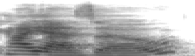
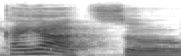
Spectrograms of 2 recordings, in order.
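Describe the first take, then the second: First: The name is said the American way. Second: The name is said the Italian way.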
